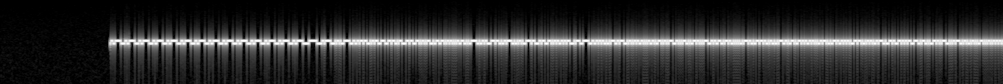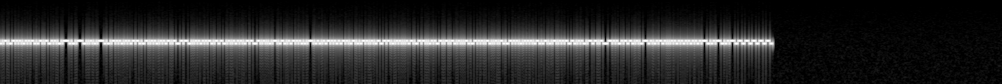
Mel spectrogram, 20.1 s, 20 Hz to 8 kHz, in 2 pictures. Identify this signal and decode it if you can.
NAVTEX (SITOR-B), 100 baud, 170 Hz shift, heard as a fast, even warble, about 1700 Hz centre. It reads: ZCZC GB72 CONTAINER ADRIFT IN PSN 29-23S 102-55W. CANCEL THIS MSG 16 2200 UTC. NNNN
